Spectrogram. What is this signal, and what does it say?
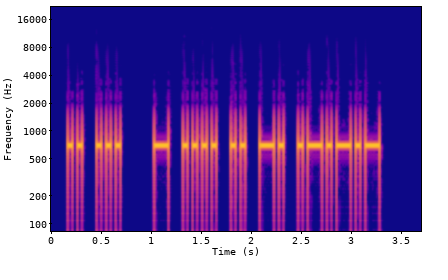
Morse code, heard as a keyed tone, about 25 wpm, 700 Hz. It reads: IS THIN.
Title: Sentences from Top 1200 Words 25wpm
